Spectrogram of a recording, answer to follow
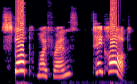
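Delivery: high, loud call to stop the crowd; cried out. Acted. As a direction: shout them back from the edge. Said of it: "cried out to his companions".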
